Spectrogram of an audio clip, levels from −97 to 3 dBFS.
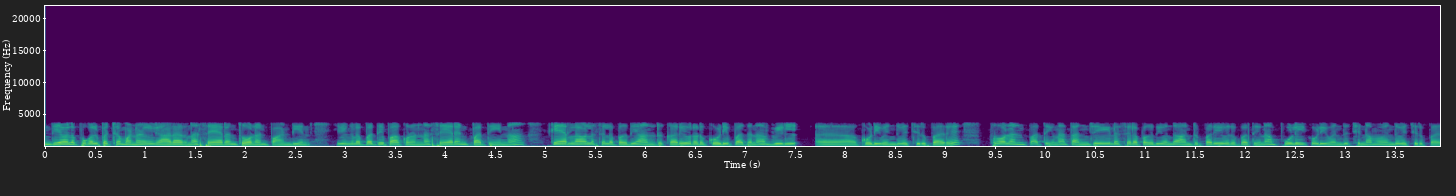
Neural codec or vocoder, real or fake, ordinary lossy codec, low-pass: none; real; none; 3.6 kHz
